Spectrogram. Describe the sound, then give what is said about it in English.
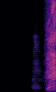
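A single sneeze, with a short sharp intake of breath followed by a loud, explosive burst of air, with no talking. “Bless you.”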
